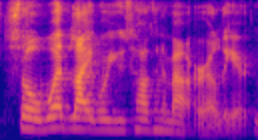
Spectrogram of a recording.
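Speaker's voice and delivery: normal talking voice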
